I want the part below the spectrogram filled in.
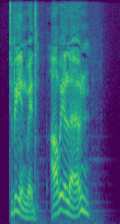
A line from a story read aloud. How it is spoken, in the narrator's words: Ivan asked sternly and impulsively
